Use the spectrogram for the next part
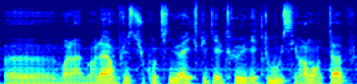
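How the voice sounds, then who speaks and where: A man casually reviewing clothing brands over a screen recording, chatty and relaxed, with many fillers and restarts. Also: low voice, fast talker, a little hiss or hum.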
